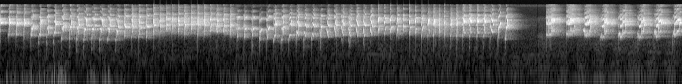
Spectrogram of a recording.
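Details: Lovebird ngekek panjang, a long trill to stimulate other lovebirds to sing: an unbroken, high, rapidly pulsed buzzy chatter for about eight seconds, a brief break, then it resumes.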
